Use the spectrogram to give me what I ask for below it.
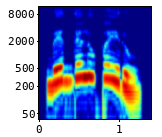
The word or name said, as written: ಬೆದ್ದಲುಪೈರು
